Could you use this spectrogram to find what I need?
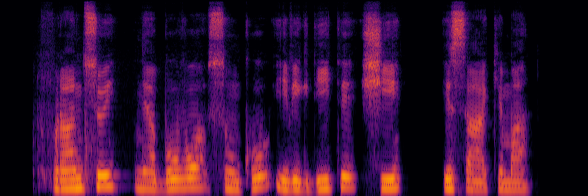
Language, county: Lithuanian, Telšiai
